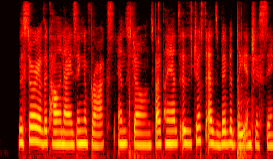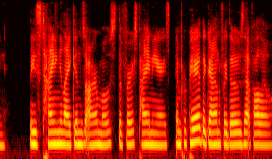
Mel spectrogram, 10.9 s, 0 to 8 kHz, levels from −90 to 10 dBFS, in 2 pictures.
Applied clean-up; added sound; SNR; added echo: neural mask model RNNoise.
